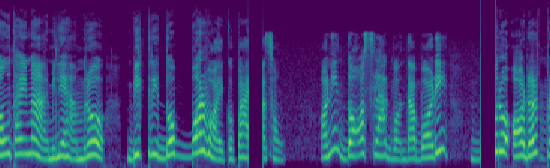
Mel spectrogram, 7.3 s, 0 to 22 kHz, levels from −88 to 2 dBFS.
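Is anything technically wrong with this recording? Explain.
Yes. Between 3.32 s and 6.61 s the speech turns duller and boxy, likely because the input switched to a poorer device partway through the recording. The new path passes a narrower band: nothing is present above 9.6 kHz. It also adds a faint background noise of its own, while overall loudness stays about the same. A 200 ms silence marks the changeover. On a spectrogram the top band goes empty across that span, and the waveform shows a flat gap at 3.32 s.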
